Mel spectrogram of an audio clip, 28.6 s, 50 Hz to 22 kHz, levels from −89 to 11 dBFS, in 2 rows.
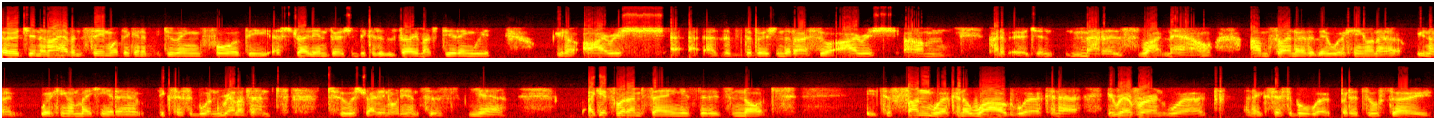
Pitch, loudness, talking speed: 110 Hz, -12 LUFS, 190 wpm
